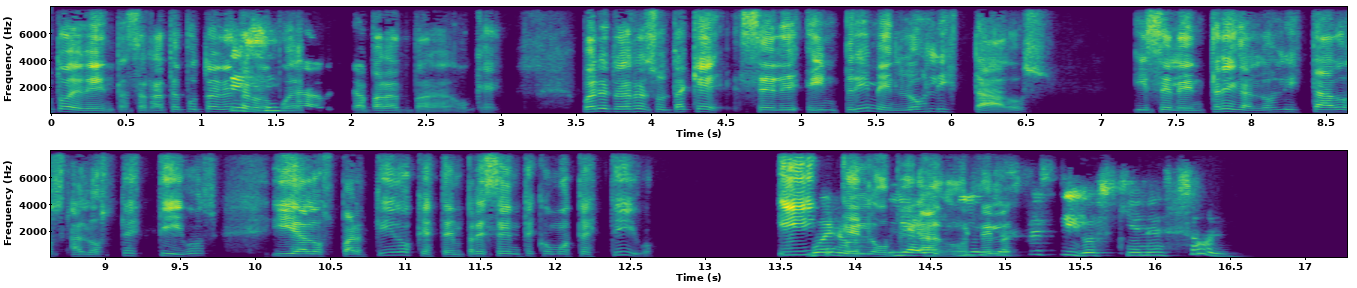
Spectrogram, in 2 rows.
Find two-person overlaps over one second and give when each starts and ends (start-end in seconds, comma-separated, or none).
13.7-15.1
